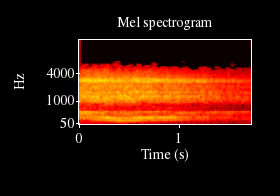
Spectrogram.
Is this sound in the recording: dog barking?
no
